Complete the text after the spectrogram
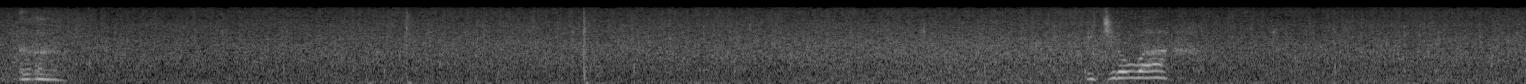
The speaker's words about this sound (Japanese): せっかくだけど、この雨じゃ傘さしても意味ねえか。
